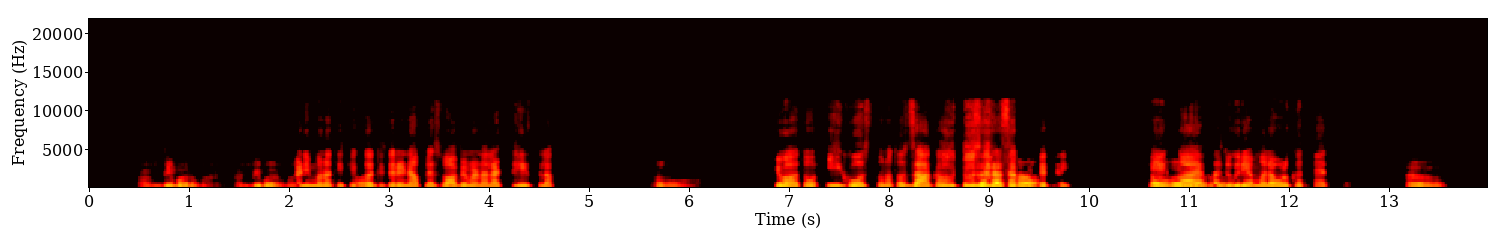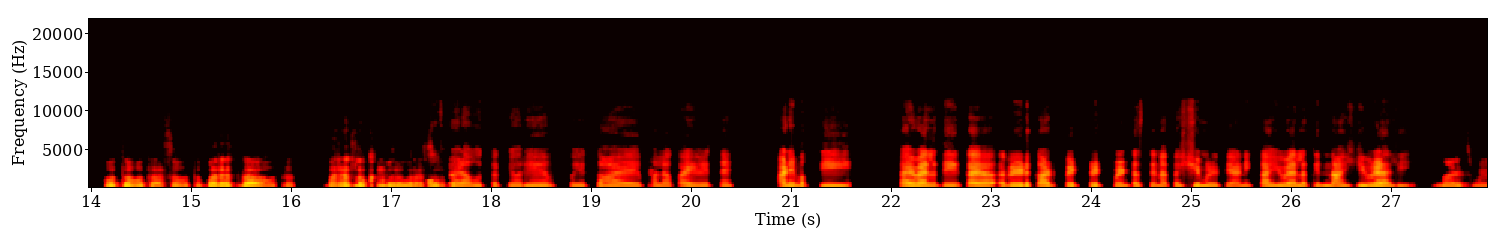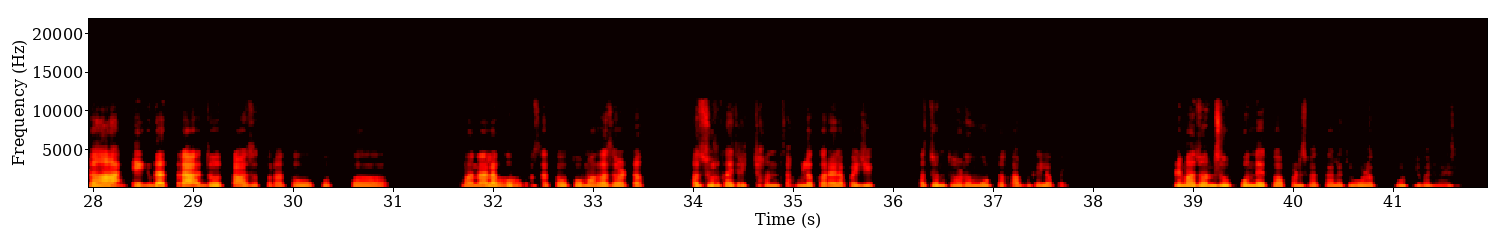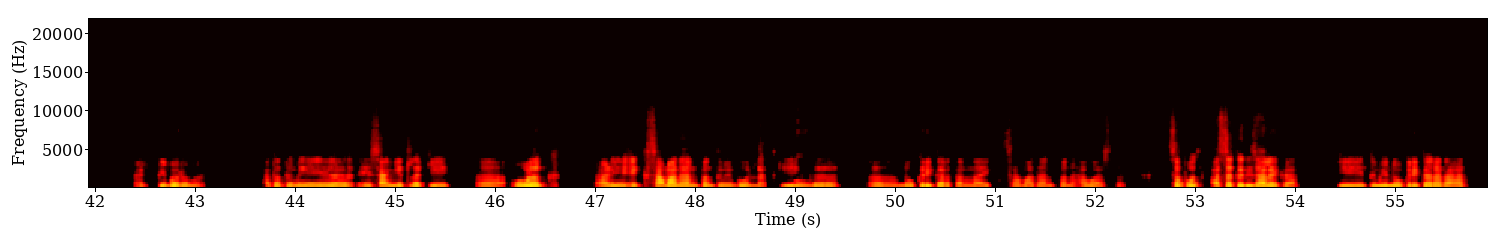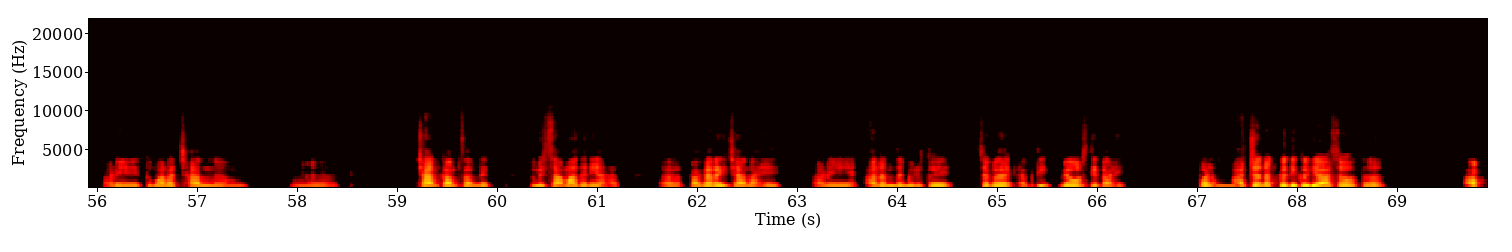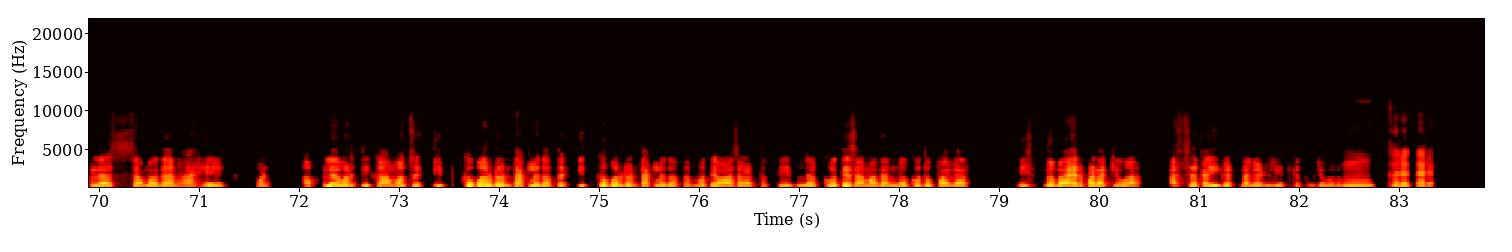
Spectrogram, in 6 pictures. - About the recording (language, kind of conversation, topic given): Marathi, podcast, काम म्हणजे तुमच्यासाठी फक्त पगार आहे की तुमची ओळखही आहे?
- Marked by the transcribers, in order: other noise; tapping; laughing while speaking: "जरासा कुठेतरी"; put-on voice: "हे काय फालतूगिरी आहे मला ओळखत नाहीत"; laughing while speaking: "बऱ्याच लोकांबरोबर"; in English: "रेड कार्पेट ट्रीटमेंट"; in English: "सपोज"; in English: "बर्डन"; in English: "बर्डन"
